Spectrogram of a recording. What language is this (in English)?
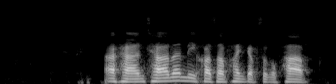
Thai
